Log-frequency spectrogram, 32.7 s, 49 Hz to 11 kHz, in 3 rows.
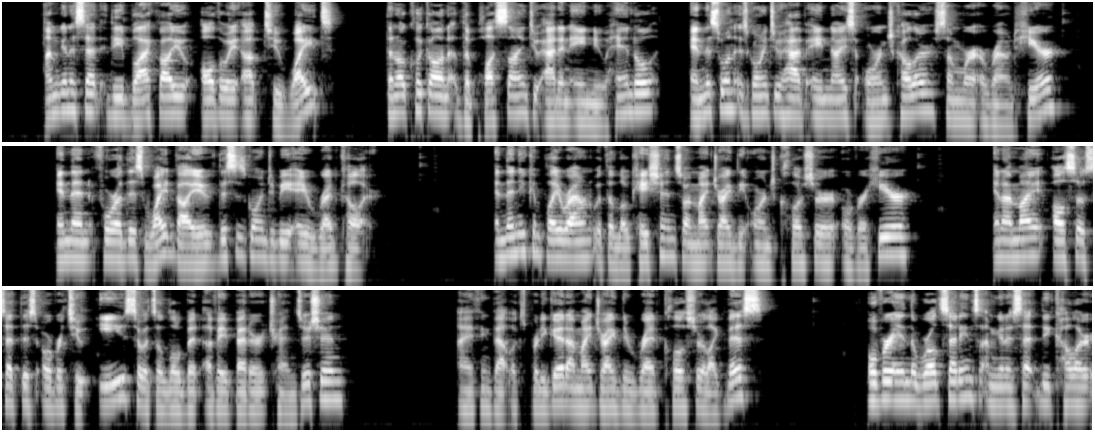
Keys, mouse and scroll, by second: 0.1-0.6 scroll up 4, 0.6 middle click, 1.3 drag, 4.7-6.5 drag, 7.3 drag, 12.2-13.3 drag, 17.8-20.8 drag, 21.1-23.7 drag, 23.7 scroll up 3, 24.1-27.2 middle drag, 28.0-30.3 drag, 31.6 click, 32.4 drag.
